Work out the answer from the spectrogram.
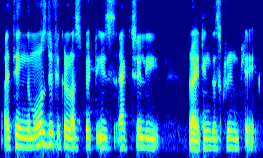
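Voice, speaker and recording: A young male filmmaker, a guest, answers interview questions over a laptop-camera video call from a bright indoor room, thoughtful and hesitant, with lots of fillers and restarts. His voice sits at medium pitch with a steady tone and some vocal fry, and he talks fairly quickly. There's no echo.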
